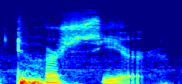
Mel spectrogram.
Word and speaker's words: tarsier: The Tarsier. That's how Wikipedia told me to pronounce it.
